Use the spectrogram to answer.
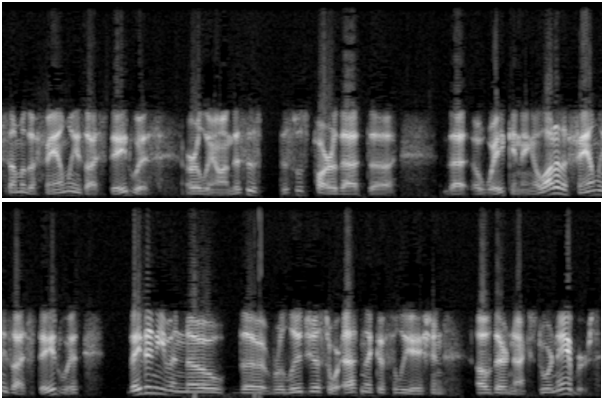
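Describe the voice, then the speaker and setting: A man's voice: mid-range voice, sharp tone, no echo. A man from Texas, a guest on a radio interview, who talks in a hesitant way, full of ums and uhs. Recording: dull lo-fi radio audio.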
